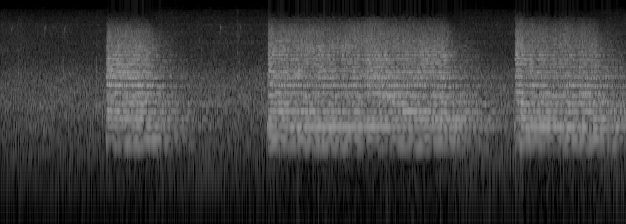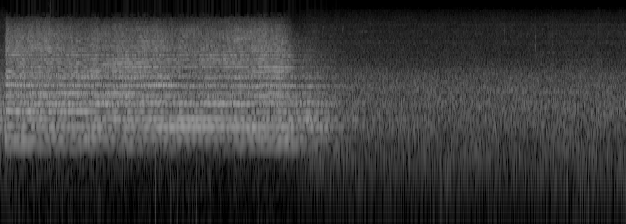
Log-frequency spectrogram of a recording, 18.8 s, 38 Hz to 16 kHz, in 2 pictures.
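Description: Air horn of a Kansas City Southern SD70MAC diesel locomotive, sounded in four blasts: a short first one about 1.5 s in, two longer ones close together, then a long final blast that ends about 14 s in. The approaching train can be heard faintly under the horn.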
